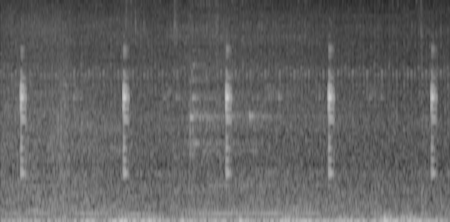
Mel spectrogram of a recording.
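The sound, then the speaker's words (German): A pedestrian crossing signal ticks steadily, five sharp clicks about one second apart, over a low rumble of street traffic in the background. “Normalerweise bei größeren äh, Kreuzungen tickt das Ding schneller, wenn, wenn die Ampel für dich grün ist und tickt es langsamer, wenn die Ampel für dich rot ist.”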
